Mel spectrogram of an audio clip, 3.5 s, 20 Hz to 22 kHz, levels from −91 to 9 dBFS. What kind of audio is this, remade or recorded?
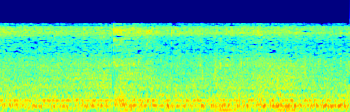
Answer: recorded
